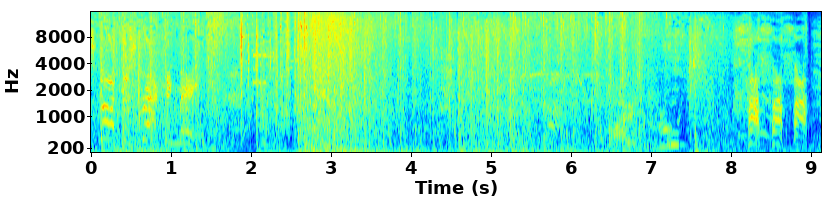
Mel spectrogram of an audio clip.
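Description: Dense bursts of rapid gunfire from combat in the Guardians of the Galaxy video game, loud and sustained with booms and mechanical clatter, mixed with character voices talking over the fight.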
